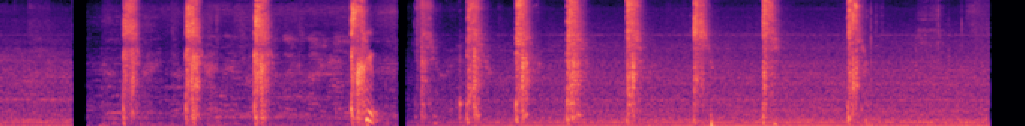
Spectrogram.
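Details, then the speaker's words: A rapid run of about a dozen short, sharp sneezes, roughly one per second, over steady room noise: repeated rapid sneezing. "watch me sneeze for three minutes straight thank you thank you thank you you're smart foreign"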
